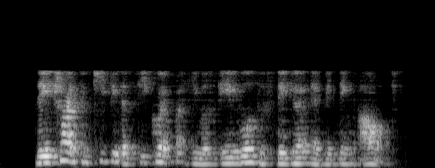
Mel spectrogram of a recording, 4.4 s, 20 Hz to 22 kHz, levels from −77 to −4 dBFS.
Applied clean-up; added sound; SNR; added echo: neural mask model DeepFilterNet 3.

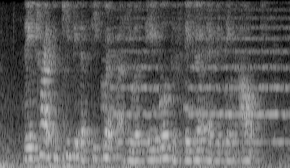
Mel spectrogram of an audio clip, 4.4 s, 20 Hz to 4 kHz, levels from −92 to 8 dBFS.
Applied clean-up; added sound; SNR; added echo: none; Subway, metro, underground / Train; 8 dB; reverberation time 0.3 s.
